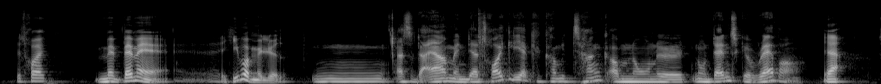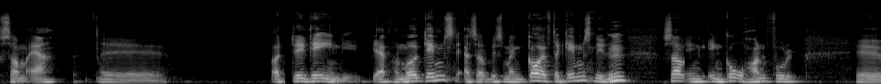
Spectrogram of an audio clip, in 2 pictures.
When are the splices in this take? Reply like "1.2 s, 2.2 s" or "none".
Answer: 4.2 s, 11.7 s, 15.7 s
